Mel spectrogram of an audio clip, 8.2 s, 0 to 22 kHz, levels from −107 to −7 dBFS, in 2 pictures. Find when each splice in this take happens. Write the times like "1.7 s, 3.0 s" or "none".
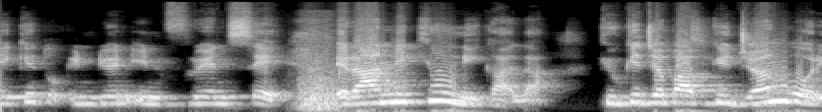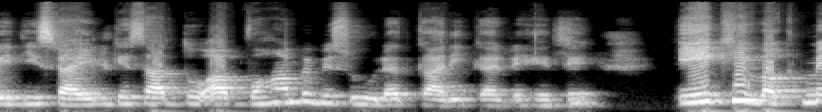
1.5 s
